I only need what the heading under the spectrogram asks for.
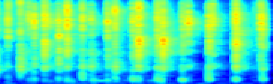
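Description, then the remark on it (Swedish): A short burst of hand-clapping applause, rapid and fairly even, with crisp overlapping claps from what sounds like one or a few people, without any talking. “En applåd till alla pole parents där ute.”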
